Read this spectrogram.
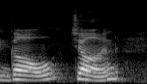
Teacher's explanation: नाक और मुख दोनों की सहायता से उच्चारण करते हैं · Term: चंद्रबिंदु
